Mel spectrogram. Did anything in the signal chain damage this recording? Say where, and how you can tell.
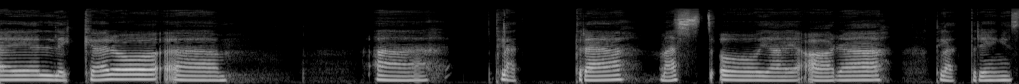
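Yes: throughout, the speech is hissy and grainy, cut off above 14.2 kHz, likely Vorbis compression at the codec stage quantising treble coarsely at a low bitrate.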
